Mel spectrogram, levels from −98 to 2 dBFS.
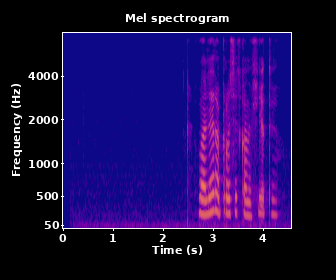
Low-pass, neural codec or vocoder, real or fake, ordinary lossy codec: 7.2 kHz; codec, 16 kHz in and 24 kHz out, 2.2 kbps, FireRedTTS-2 codec; fake; none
